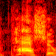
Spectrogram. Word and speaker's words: pasha: I'm going to be a pasha with the accent on the pash.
